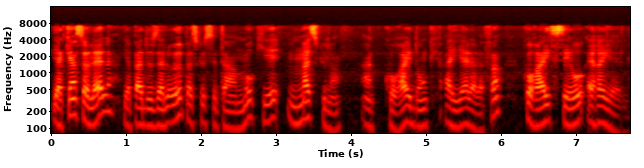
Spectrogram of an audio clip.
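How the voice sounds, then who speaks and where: A man teaching a spelling lesson for young schoolchildren, going slowly and spelling each word letter by letter. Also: medium pitch, warm tone, lo-fi sound. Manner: slow, spells words letter by letter.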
